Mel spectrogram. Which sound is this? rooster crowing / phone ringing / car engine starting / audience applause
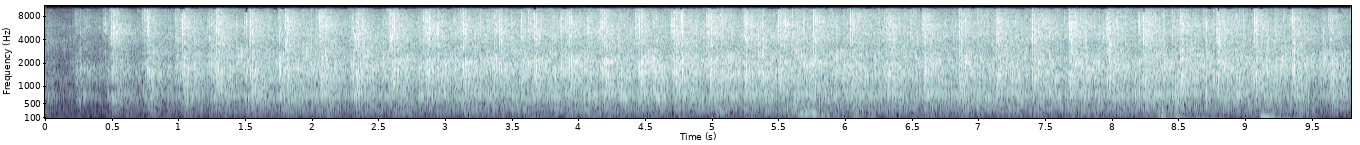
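audience applause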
